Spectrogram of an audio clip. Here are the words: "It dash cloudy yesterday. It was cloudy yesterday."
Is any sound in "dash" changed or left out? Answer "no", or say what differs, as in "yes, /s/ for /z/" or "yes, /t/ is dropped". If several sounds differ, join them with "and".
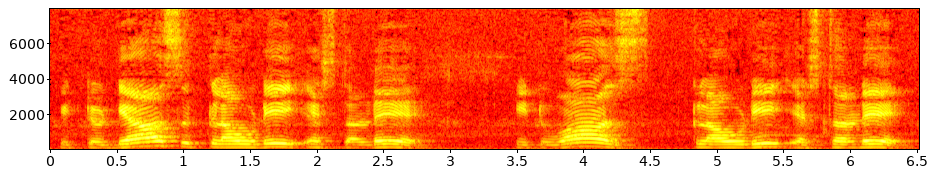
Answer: yes, /s/ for /ʃ/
